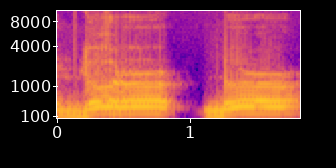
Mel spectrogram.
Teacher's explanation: R tafhim berarti rnya tebal kedengarannya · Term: ro tafhim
